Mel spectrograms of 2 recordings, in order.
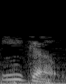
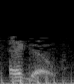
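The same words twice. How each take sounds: First: The word is said with an English pronunciation. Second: The word is said with a Greek pronunciation. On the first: "But we would say ego" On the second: "in Greek it's pronounced ego"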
